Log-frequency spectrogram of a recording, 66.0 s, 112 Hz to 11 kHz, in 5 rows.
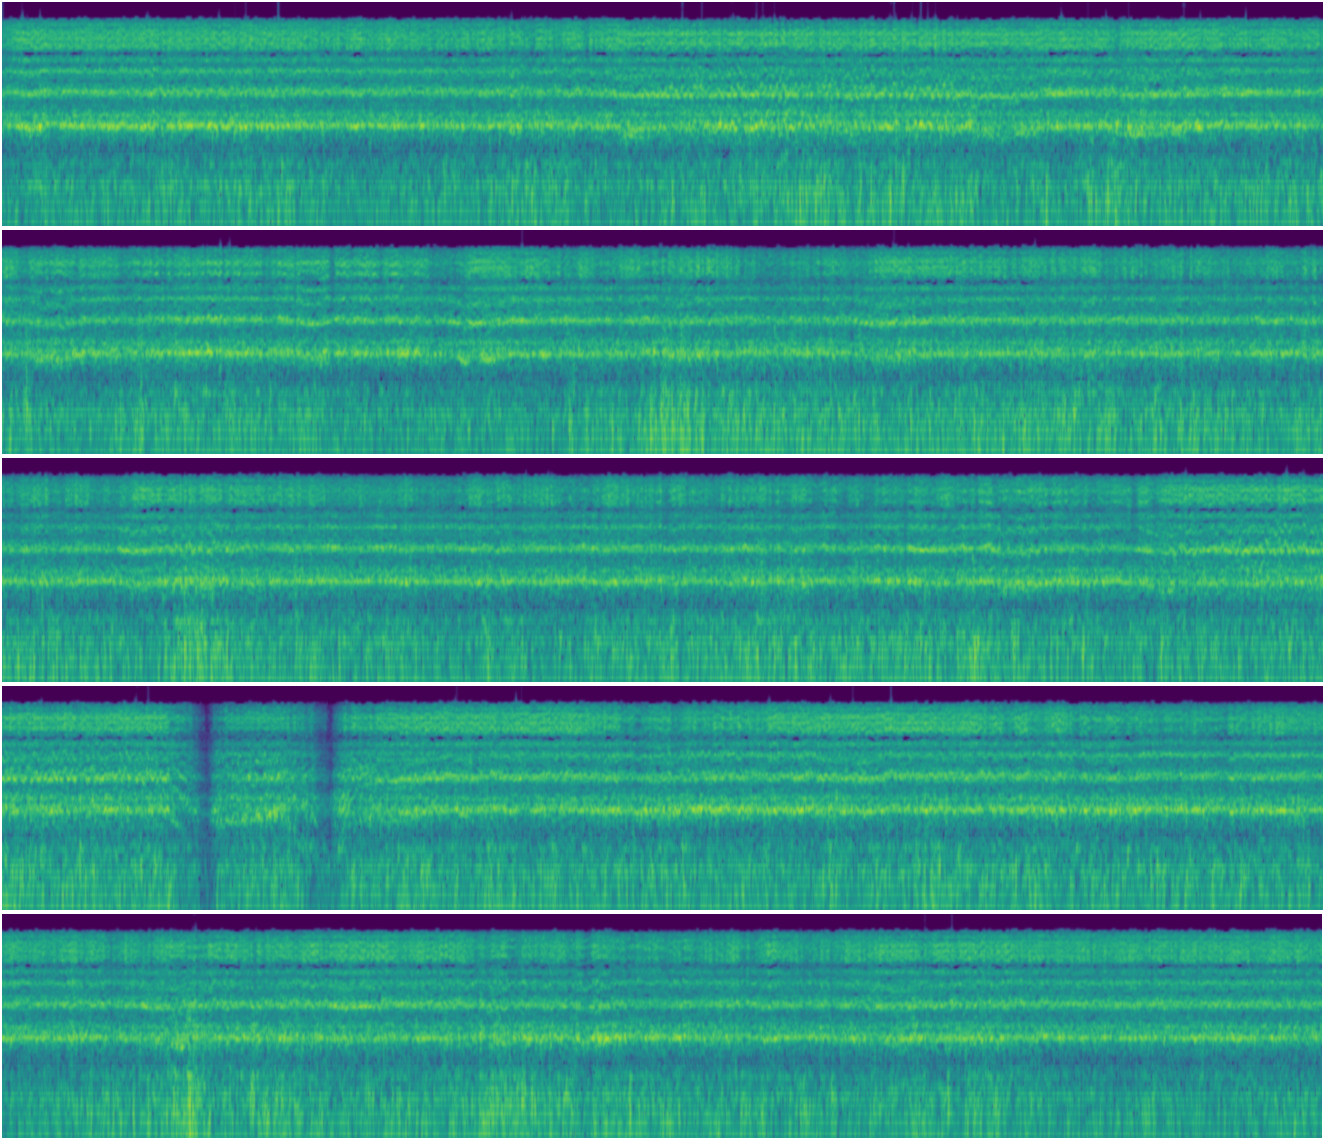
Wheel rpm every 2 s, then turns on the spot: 230, 230, 230, 200, 200, 220, 230, 230, 230, 230, 230, 230, 240, 230, 230, 240, 230, 240, 230, 200, 170, 140, 230, 230, 230, 230, 230, 230, 230, 230, 230, 230, 230.
none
